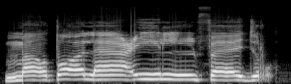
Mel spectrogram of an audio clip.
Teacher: ত কলকলার হরফ উপরের দিকে ধাবিত করে ধাক্কা দিয়ে উচ্চারণ করব।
